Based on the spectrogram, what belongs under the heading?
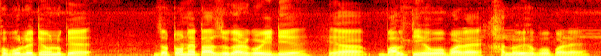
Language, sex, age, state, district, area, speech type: Assamese, male, 18-30, Assam, Dibrugarh, rural, spontaneous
